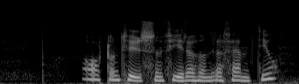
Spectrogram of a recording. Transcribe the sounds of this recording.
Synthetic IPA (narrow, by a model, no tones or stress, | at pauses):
ɑːʈɔnt̪ʰʉ̟ːsənfyːɾaɦɵnd̪ɾəɔfɛmt̪ɪʊ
